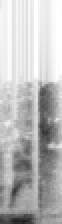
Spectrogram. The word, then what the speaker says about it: Rhett: It's actually Reet. In German.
